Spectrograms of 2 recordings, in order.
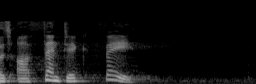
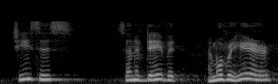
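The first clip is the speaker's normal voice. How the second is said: politely raised, half-hearted call; a beggar calling to Jesus, meek and unsure; timid call; 6 semitones higher than usual. Retold or imitated. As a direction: ask meekly to be noticed. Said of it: "It wasn't".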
